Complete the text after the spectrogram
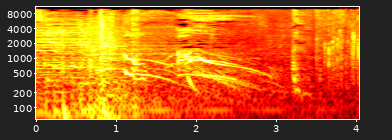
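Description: A man exclaims loudly.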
